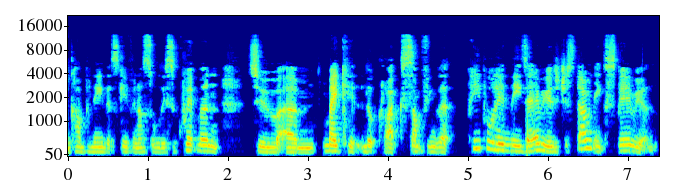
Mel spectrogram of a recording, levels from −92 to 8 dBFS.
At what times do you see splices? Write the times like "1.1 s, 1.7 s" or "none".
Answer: none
